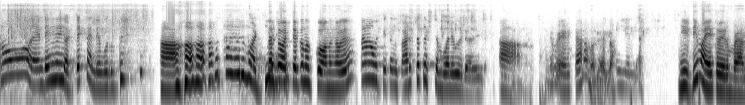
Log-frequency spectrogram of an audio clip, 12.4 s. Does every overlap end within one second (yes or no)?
yes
